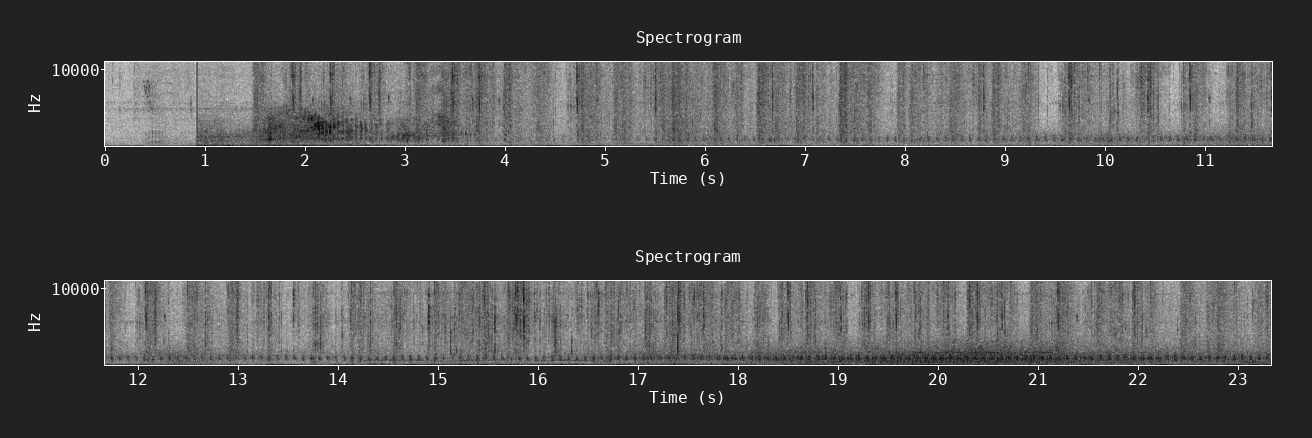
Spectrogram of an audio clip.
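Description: Footsteps crunch steadily over snow and gravel.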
